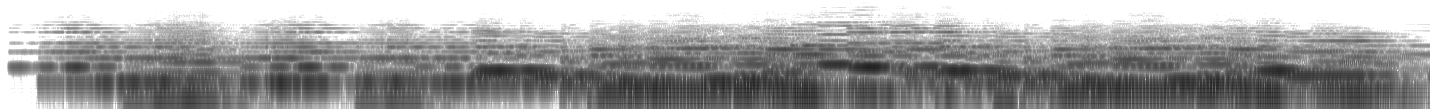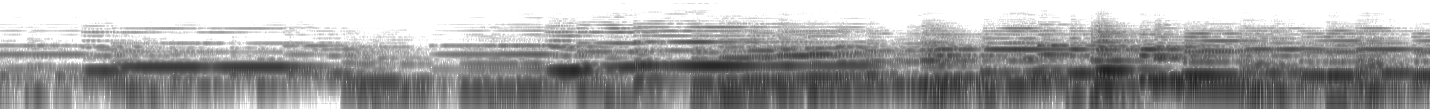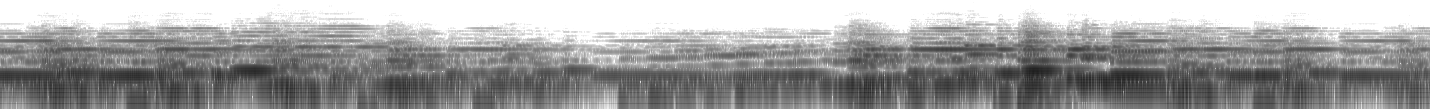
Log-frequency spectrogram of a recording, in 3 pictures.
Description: clarinet trio

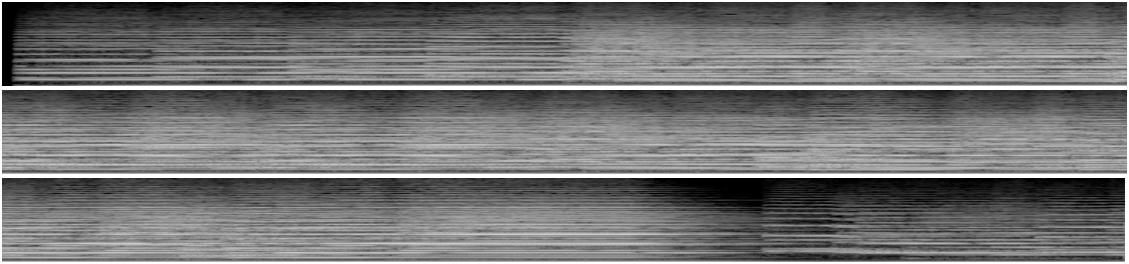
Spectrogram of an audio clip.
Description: brass quartet

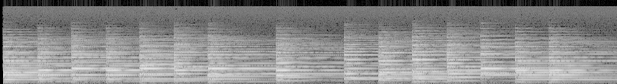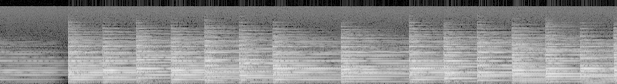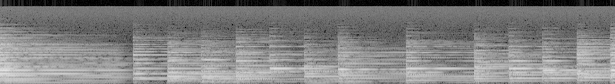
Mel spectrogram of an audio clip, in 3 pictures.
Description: pianoforte

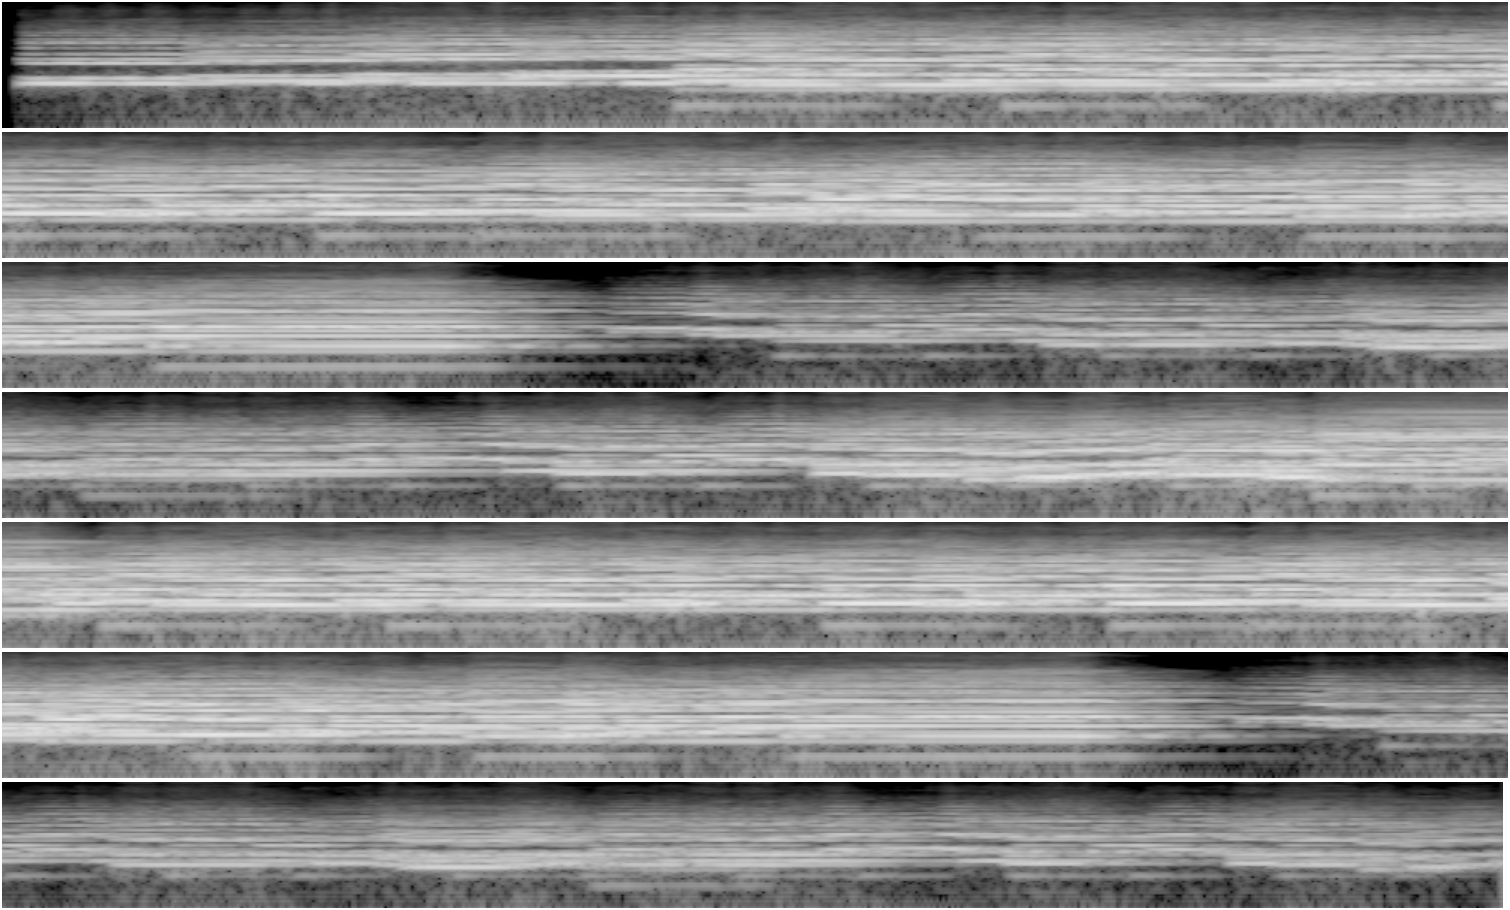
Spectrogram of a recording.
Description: woodwind quartet

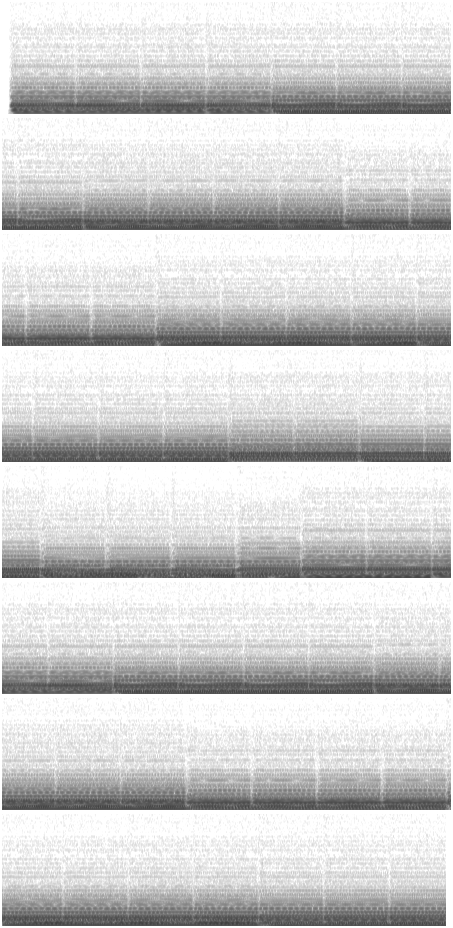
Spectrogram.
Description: Ave Maria (Viola Solo

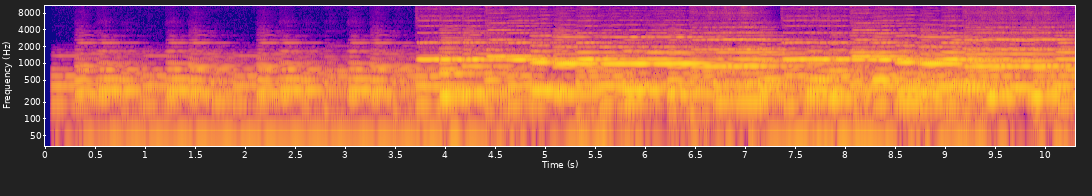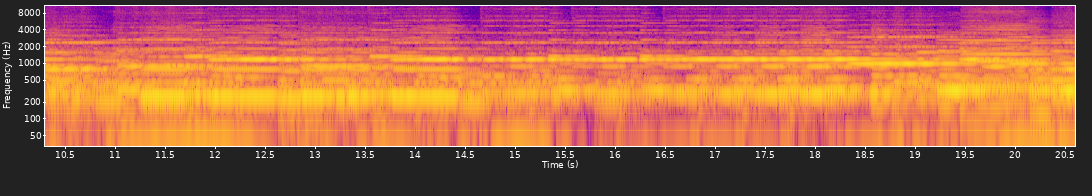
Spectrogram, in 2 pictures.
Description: woodwind trio

